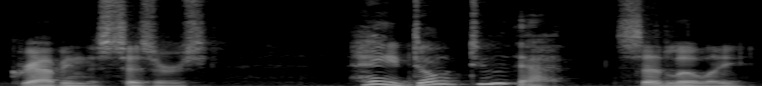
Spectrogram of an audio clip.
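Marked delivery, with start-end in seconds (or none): 1.7-2.8 put-on protesting girl. Lily protests.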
